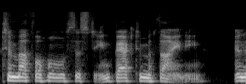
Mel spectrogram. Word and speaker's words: methionine: Gets back to methyl homocysteine, back to methionine.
